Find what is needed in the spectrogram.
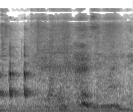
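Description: Two women laughing in quick pulses, the laughter trailing off about half a second in, followed by a little soft talk.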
